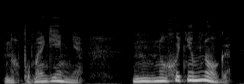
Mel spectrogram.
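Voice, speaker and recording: A male reader voicing a torn, pleading married woman in an audiobook, speaking softly. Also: medium pitch, big pitch swings, moderate pace, husky, dry recording, narrow, tinny audio. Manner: soft and pleading. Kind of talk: audiobook character reading.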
